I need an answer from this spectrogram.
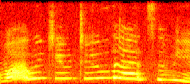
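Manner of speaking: squeaky high, betrayed whine; to her brother, hurt high whine; whiny protest. Retold or imitated. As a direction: plead way up high like a wronged kid. Confronting brother who blamed her.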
